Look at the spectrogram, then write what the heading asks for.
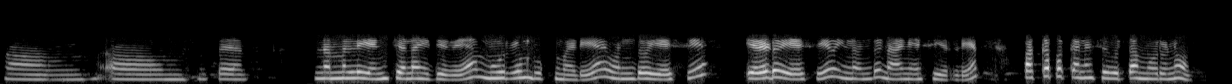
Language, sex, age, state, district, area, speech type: Kannada, female, 18-30, Karnataka, Mandya, rural, conversation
